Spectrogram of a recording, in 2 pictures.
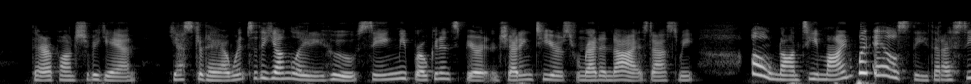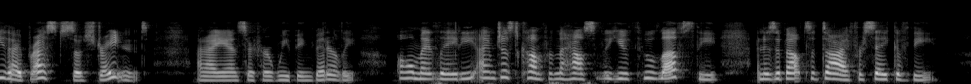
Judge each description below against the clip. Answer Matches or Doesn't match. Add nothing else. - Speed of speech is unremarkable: Doesn't match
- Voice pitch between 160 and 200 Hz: Doesn't match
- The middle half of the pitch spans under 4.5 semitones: Doesn't match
